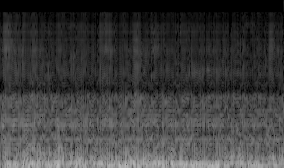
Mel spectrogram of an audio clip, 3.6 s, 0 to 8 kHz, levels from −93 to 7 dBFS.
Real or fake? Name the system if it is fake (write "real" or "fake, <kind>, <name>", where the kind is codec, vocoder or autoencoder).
fake, vocoder, BigVGAN v2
